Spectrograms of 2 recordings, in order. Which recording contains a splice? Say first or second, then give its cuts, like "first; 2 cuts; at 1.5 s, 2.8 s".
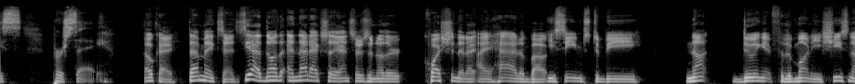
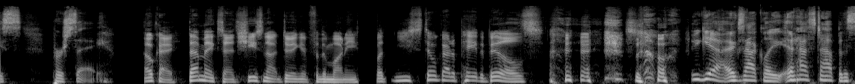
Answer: second; 1 cut; at 2.4 s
